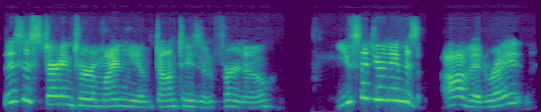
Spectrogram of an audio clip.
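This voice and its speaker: A woman's voice: fairly high pitch, very animated, moderate pace, dry recording, low-quality recording. A young woman playing a stubborn, sarcastic college student in a radio drama, with a dismissive conversational delivery. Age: young adult.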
